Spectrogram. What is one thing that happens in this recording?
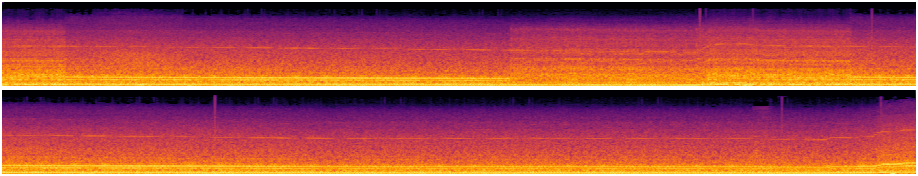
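A bus engine hums and whines steadily as the bus drives along.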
